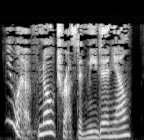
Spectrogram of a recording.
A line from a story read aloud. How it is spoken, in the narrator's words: Adam scoffed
